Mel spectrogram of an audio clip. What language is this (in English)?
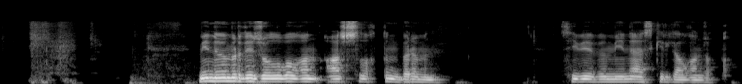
Kazakh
